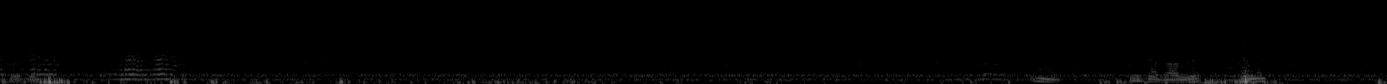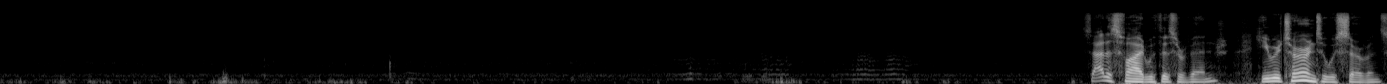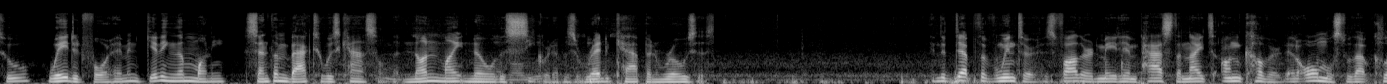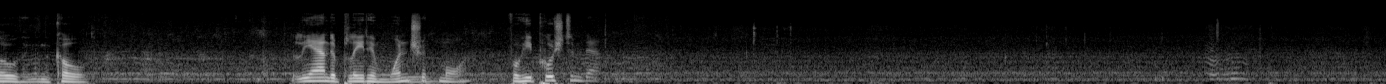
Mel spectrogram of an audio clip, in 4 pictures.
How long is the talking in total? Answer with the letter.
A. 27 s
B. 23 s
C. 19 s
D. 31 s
C.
